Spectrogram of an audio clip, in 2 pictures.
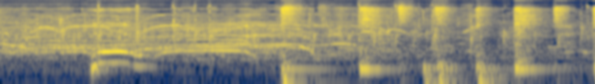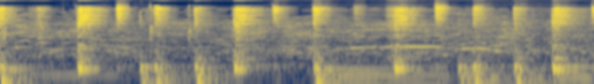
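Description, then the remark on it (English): An audience on a cruise down the Mississippi River applauds and cheers with high whoops and whistles, the crowd noise continuing under a run of loud, rhythmic thumps and hits that follow. “Let's have a nice round of applause for the ….”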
